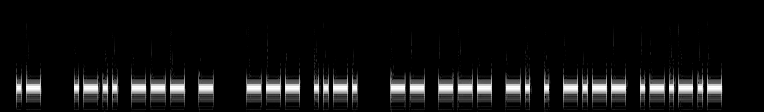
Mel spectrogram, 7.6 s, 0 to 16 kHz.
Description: Morse code, heard as a keyed tone, about 25 wpm, 700 Hz. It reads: A LOT OF MONEY.
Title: Sentences from Top 1000 Words - Review Part 4 - 25wpm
